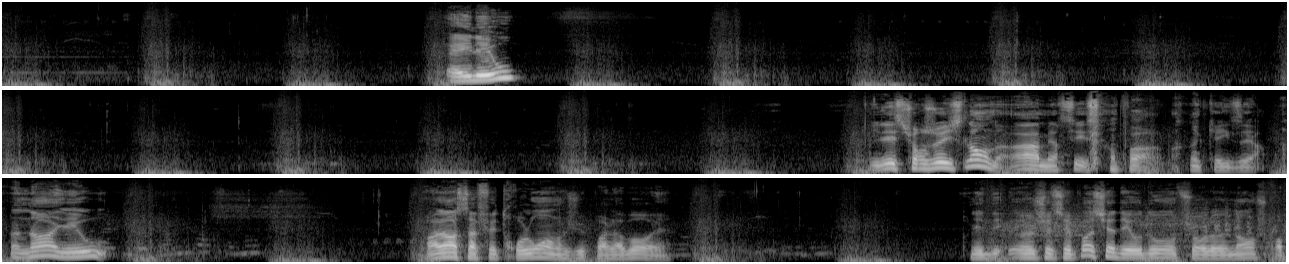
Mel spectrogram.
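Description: Large wings beat in a steady rhythm.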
